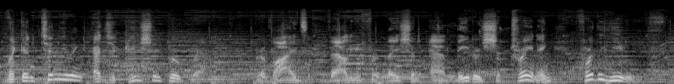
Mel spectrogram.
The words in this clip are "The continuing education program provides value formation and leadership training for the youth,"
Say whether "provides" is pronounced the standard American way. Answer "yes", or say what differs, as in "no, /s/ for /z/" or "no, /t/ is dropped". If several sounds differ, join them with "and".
yes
